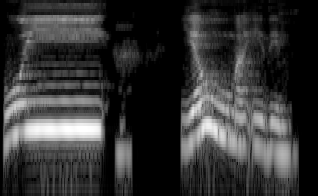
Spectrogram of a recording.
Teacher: Hui lebur disertai dengung.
